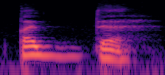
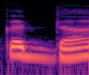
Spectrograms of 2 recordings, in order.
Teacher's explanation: ما قد، قد، کاف کو موٹا پڑھیں گے، دال کے اوپر تشدید آ گئی ہے اس کی وجہ سے ہم دال کو رکاوٹ کے ساتھ پڑھیں گے. قد، اس کو قدا نہیں پڑھیں گے.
